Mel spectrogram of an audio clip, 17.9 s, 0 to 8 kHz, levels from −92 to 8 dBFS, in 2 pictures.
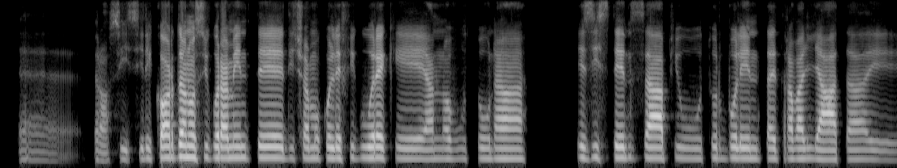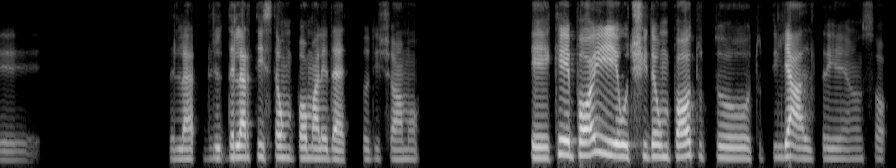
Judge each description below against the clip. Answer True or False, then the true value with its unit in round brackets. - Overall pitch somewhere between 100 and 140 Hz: False (185 Hz)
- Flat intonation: True (1.9 semitones)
